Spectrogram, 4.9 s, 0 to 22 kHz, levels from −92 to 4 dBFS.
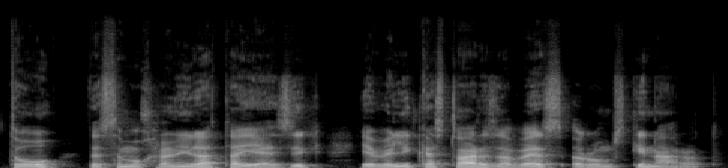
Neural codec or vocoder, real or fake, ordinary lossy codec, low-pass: vocoder, 48 kHz, 128 mel bands, Vocos; fake; none; 19.8 kHz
